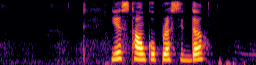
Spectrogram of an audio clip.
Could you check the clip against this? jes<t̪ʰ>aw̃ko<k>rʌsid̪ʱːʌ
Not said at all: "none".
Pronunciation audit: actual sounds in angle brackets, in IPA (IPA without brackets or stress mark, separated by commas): t̪ʰ, p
